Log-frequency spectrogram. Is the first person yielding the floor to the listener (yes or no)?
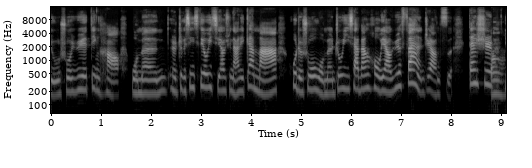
no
